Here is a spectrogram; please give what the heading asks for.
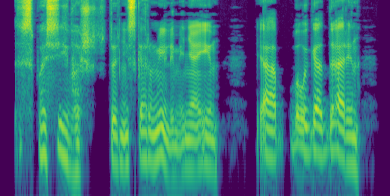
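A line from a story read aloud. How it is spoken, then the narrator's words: Trembling voice. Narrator (Russian): Эсом дрожащим голосом сказал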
